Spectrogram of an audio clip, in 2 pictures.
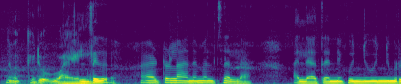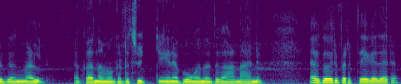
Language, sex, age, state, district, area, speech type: Malayalam, female, 18-30, Kerala, Kollam, urban, spontaneous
